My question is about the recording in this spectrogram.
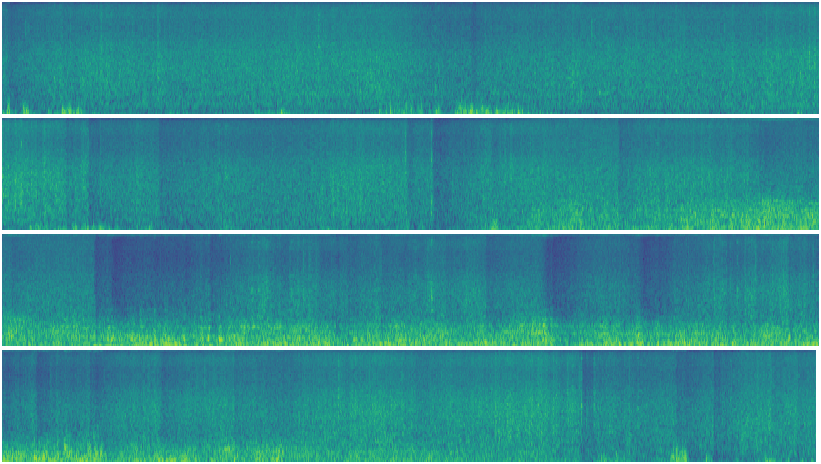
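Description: Thunderstorm: a steady hiss of rain and wind on the microphone, with a long low rumble of thunder that swells about halfway through and carries on to the end.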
